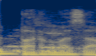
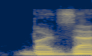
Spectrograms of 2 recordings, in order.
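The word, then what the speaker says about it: برمجة: अस्तति और अलबर बरमजा अल बरमजा बोले बरजा नहीं तो कोडिंग के लिए अस्तति अल बरमजा बोल अस्तति और अलबरमजा दो तीन बार फिर याद पक्की हो जाएगी।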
